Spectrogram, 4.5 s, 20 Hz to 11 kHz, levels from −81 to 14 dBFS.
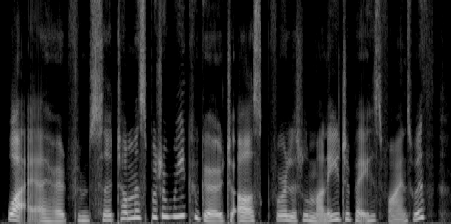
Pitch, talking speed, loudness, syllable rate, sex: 240 Hz, 280 wpm, -21 LUFS, 6.3 syllables/s, female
